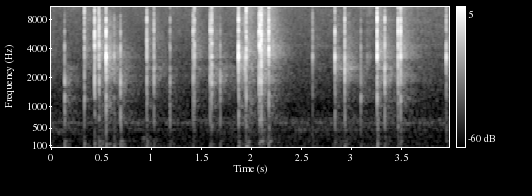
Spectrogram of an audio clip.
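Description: Long acrylic nails tap quickly on the lid of an empty, transparent hard plastic game case lying flat. The taps come in an irregular, typing-like rhythm of sharp, bright clicks with almost no low end and no ring, separated by quiet gaps.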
